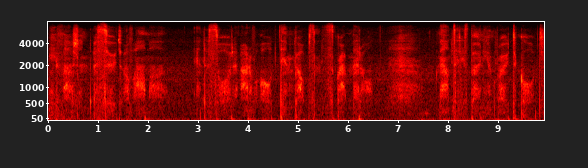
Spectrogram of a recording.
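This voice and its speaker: Someone whispers in an Australian accent at a very slow pace. Noticeable background noise sits behind the voice. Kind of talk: whisper reading of a children's book for ASMR. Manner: whispered, soft, relaxing.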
